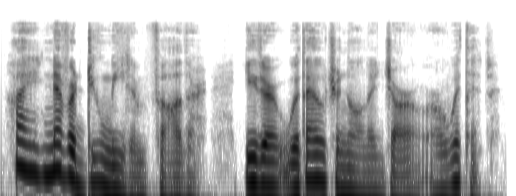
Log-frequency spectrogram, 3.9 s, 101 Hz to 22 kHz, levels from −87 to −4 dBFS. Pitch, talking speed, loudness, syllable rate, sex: 125 Hz, 200 wpm, -20 LUFS, 5.8 syllables/s, male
